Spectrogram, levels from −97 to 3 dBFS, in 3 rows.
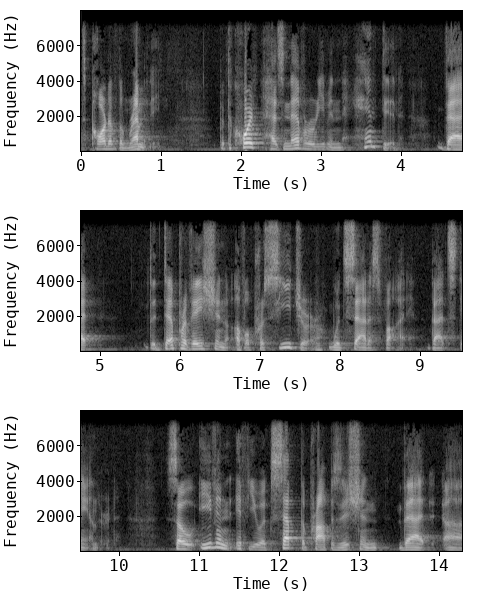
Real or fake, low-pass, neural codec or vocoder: real; 7.2 kHz; none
